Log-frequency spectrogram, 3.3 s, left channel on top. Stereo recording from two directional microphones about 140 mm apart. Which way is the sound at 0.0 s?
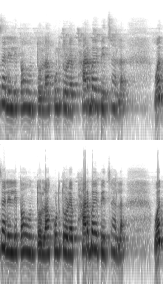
55° right (ahead or behind).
